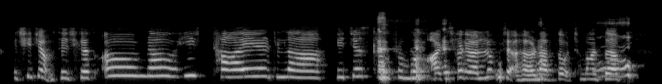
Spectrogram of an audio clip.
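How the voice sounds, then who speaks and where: In an extremely high voice with a bright, sharp tone, a woman projects at a fairly quick pace, her intonation lively and her loudness swinging widely. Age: 60s. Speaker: holistic healer and retreat guide. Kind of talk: podcast interview. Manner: animated, repetitive fillers.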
